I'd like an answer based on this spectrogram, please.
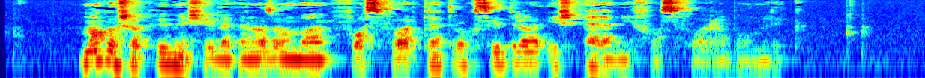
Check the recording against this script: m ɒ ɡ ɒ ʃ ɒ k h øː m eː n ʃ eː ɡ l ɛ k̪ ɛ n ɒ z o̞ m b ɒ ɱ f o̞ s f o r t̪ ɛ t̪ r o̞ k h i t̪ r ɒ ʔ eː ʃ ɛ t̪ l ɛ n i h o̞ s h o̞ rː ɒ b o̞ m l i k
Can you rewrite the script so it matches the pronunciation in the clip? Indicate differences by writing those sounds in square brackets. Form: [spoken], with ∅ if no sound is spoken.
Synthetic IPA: m ɒ ɡ ɒ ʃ ɒ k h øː m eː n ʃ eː ɡ l ɛ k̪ ɛ n ɒ z o̞ m b ɒ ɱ f o̞ s f o r t̪ ɛ t̪ r o̞ k [s] i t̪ r ɒ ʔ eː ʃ ɛ [∅] l ɛ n i [f] o̞ s [f] o̞ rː ɒ b o̞ m l i k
